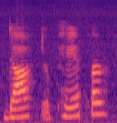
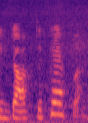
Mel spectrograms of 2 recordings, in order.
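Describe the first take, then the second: First: "Doctor Pepper" with full R sounds; North Louisiana pronunciation. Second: "Doctor Pepper" with the final R dropped; South Louisiana pronunciation. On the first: Contrasting north and south, "Doctor Pepper" with clear Rs. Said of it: "North Louisiana would say". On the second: Contrasting north and south, "Doctor Pepper" without the ER. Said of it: "South Louisiana would say". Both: Shown as a demonstration.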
